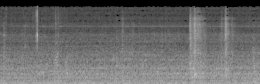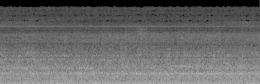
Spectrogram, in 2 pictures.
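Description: Passenger train pulling out of a station, heard from an open coach door: a steady rumble of wheels on rail, with two sharp knocks about four seconds in.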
